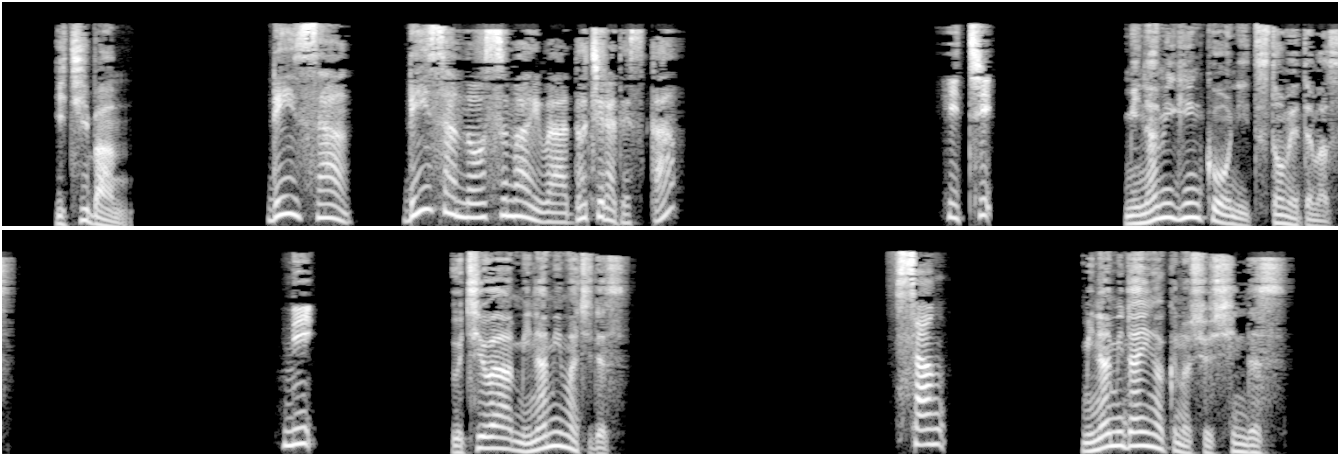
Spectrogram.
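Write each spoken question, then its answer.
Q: 林さん、林さんのお住まいはどちらですか?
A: 2: うちは南町です。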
